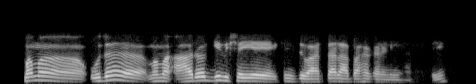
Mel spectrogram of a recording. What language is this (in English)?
Sanskrit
